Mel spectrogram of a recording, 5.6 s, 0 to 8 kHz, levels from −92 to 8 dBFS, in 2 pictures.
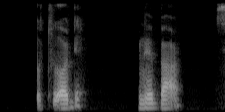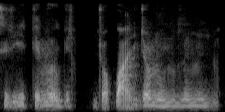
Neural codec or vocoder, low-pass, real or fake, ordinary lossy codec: autoencoder, 22.05 kHz, a latent of 192 numbers a frame, VITS, trained on one speaker; 7.2 kHz; fake; MP3, 48 kbps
